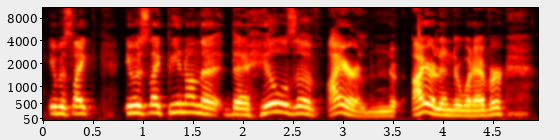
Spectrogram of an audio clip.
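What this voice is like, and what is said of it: Put-on Irish accent. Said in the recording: “I don't know where that accent came from, but it was like on the hills of Ireland. What am I, a leprechaun?”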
